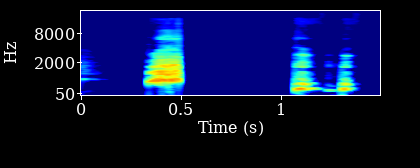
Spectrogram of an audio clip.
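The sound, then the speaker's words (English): A dog barks in short, sharp bursts, one bark followed after a pause by a couple of quick barks. The barks are fairly faint, with no talking over them. “That's my dog.”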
